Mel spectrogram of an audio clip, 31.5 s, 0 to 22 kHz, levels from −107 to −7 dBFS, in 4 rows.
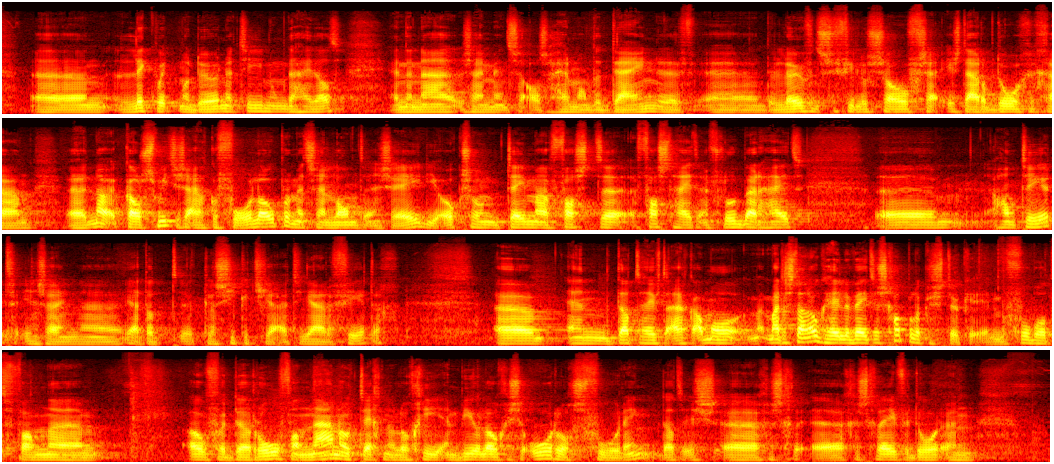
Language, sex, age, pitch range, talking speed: Dutch, male, 30-49, 85-100 Hz, 155 wpm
